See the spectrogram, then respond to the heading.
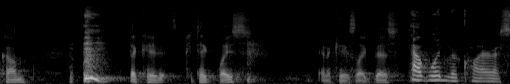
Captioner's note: clears throat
